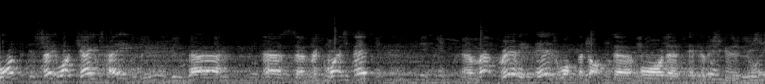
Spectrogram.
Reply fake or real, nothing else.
fake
